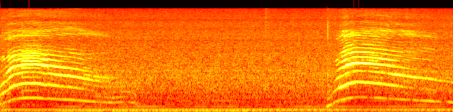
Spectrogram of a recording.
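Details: A house cat utters two bright meows that rise sharply and then slide downward, the second after a gap of about two seconds, with a faint background hum.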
